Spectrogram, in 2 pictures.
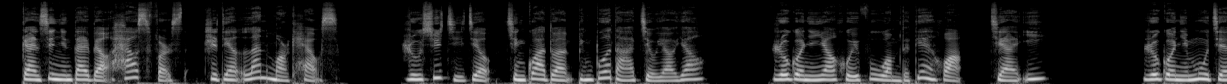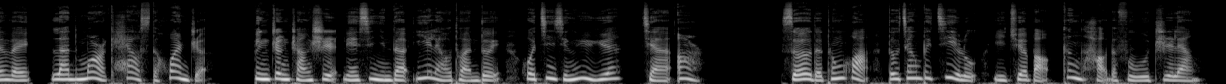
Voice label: Corporate Narrations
